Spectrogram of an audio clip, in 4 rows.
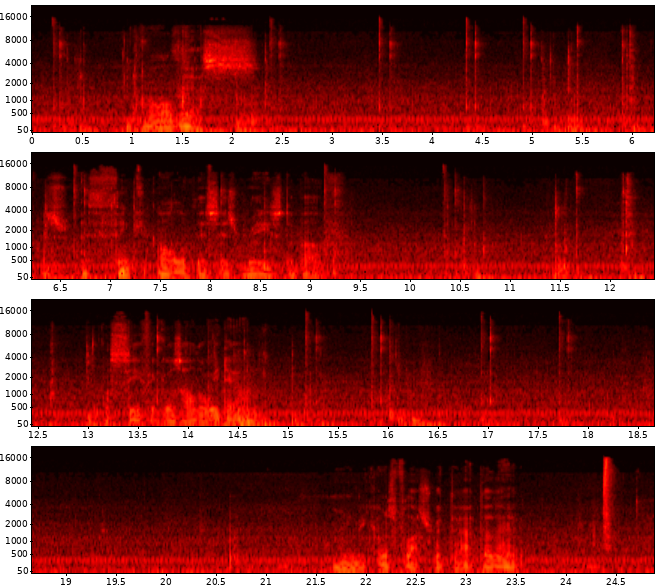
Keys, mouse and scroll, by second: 0.6-0.9 scroll down 2, 1.1 shift+middle click, 2.4 shift+click, 5.2 shift+click, 5.4 shift+middle click, 6.5 shift+click, 10.8 scroll down 2, 11.7 shift+middle click, 12.5-13.0 scroll up 2.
